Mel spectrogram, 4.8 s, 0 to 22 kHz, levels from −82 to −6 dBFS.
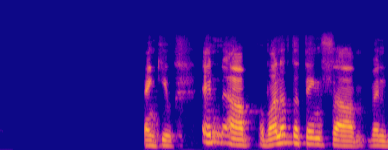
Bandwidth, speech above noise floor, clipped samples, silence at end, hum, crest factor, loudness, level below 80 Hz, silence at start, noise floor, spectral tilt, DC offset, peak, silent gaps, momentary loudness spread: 9 kHz; over 66 dB; under 0.1%; 0 s; none; 20 dB; -24 LUFS; -76 dBFS; 1.8 s; under -90 dBFS; -5.5 dB/octave; under 0.1%; -6 dBFS; none; 9 LU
